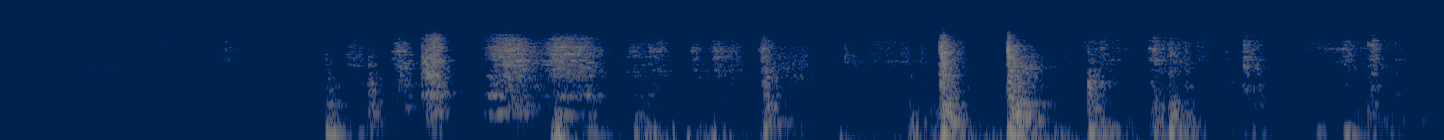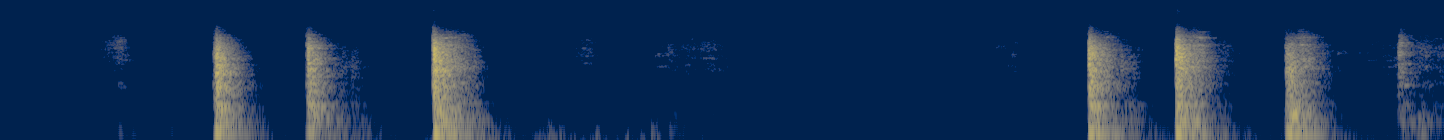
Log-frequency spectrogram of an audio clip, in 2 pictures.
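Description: Plywood tool caddy parts being knocked together by hand in a dry fit: light knocks and rubbing as the pieces are pushed into place, then three sharp fist strikes seating the shelf onto the uprights just past the middle and four more near the end.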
